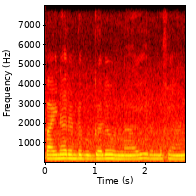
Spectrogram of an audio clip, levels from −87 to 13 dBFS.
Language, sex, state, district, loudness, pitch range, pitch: Telugu, female, Telangana, Mahabubabad, -16 LUFS, 190-200 Hz, 195 Hz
